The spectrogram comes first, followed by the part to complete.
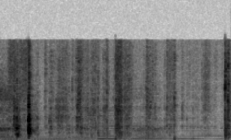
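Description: A small stack of paper stickers handled in the hands, with a few soft rustles and light taps as the sheets are shuffled and squared up.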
